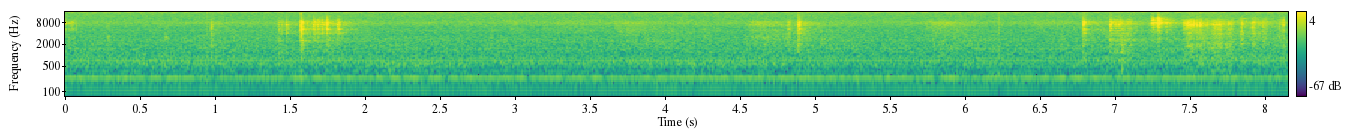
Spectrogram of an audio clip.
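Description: Steady low electrical hum from the running vibration-test equipment, unchanged while the sine sweep climbs, with a few faint clicks.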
